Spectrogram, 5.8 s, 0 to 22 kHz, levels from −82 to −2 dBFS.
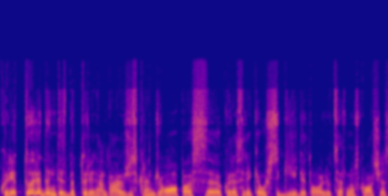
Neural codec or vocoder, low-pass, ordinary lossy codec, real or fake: none; 14.4 kHz; Opus, 16 kbps; real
